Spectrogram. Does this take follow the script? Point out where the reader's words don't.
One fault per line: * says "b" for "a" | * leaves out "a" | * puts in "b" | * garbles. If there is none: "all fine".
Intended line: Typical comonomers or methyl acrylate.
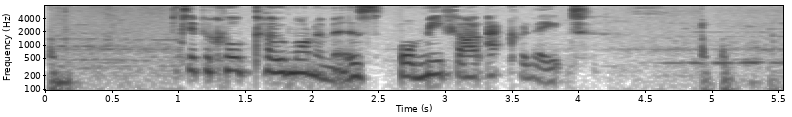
all fine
